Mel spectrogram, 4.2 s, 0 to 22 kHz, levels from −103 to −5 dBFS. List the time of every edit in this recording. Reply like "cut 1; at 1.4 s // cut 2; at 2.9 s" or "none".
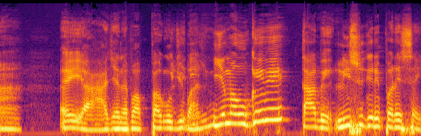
cut 1; at 2.1 s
